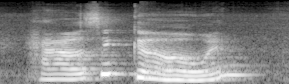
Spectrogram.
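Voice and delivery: high, loud, annoying cartoon girl voice. Explaining which cartoon character she sounds like, imitating a Phineas and Ferb character. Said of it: "there's one of them that she always goes".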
